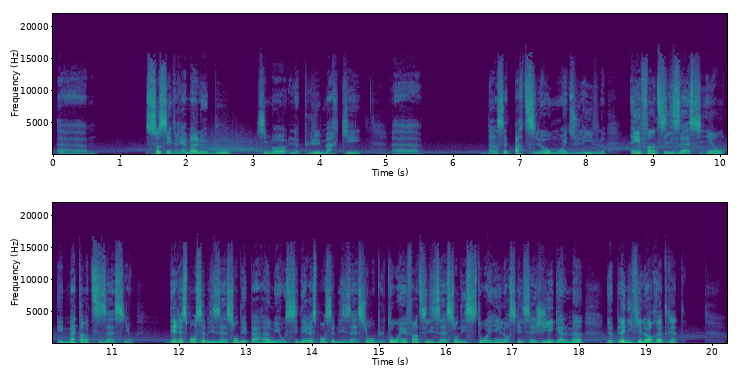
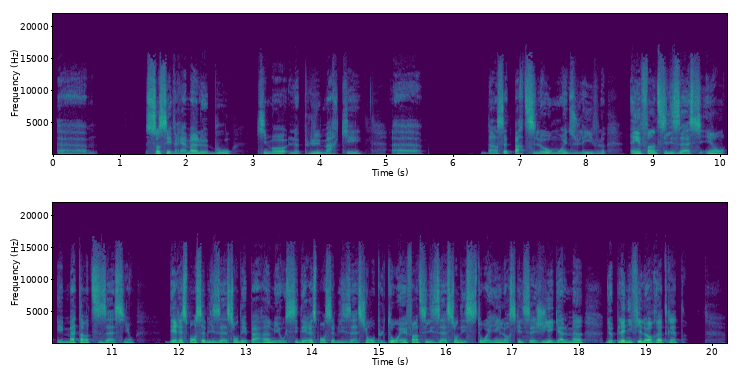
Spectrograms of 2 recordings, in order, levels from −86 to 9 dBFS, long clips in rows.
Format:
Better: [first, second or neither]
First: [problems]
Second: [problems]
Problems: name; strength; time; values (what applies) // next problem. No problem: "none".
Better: second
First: wind noise on the microphone; occasional gusts; 25 dB below the speech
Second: none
